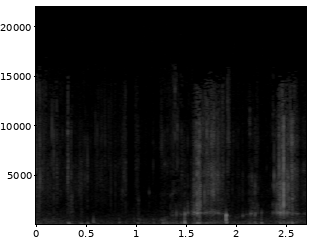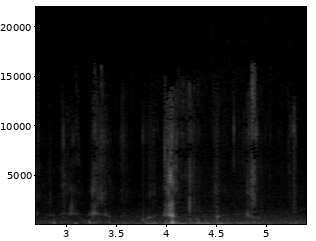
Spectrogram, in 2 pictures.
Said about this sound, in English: I'm going to get food on the microphone. I have to have room to put the bread in between the mic and my mouth. Enjoy this toast. I'll chew it chewily.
